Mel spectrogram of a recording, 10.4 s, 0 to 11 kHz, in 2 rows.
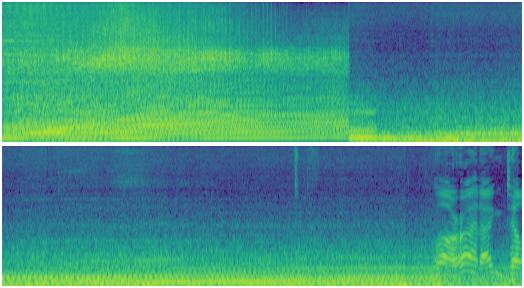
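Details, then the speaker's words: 1970 Chevelle V8 on its first test drive with Holley Terminator EFI replacing the 3310 carburetor. A strong, smooth pull, then an even cruise with no stumble or misfire. Throttle response is much crisper than with the carburetor, normal acceleration. "The throttle response is a lot crisper than we had with that 3310 Holley, I mean it's unbelievable how much better the throttle response is."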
